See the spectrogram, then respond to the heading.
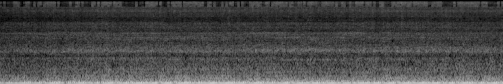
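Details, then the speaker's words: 1959 Ford Galaxie Fairlane 500 V8, off the road 14 years, running on gas fed by an auxiliary electric pump: deep, even, smooth idle with no knocks or misses; timing may be slightly off; accelerator pump not working, fuel pump suspected bad. "Look at that. She is idling. Yep. Timing may be off a little bit."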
